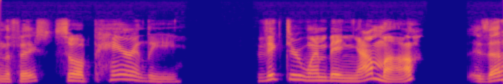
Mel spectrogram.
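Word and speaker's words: Wembanyama: face so apparently Victor when benyama is that how you pronounce it yeah yeah it sounds like Yamaha it looks like Yamaha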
